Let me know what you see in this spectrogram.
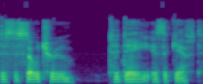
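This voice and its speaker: A man uses a put-on character voice that is raspy and very deep in pitch. He speaks at a very slow pace. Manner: earnest, uplifting.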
